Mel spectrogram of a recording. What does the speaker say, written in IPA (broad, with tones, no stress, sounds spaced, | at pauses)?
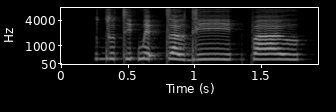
d o˦˨ t ɪ˦ ʔ w ɛ˦ ʔ t a˦˨ ʊ̯ d e˦ | p a˦ ʊ̯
